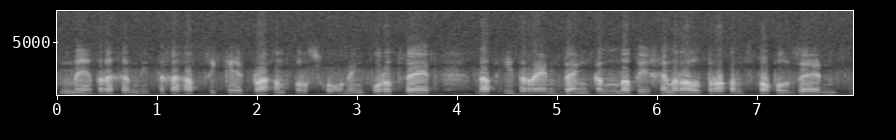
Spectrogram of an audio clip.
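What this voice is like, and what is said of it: Put-on foreign Asian accent, broken Dutch. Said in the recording (Dutch): “vreemd accent van Hatzike doen Amerikanen denken aan Europa. Zij als altijd Azië over het hoofd zien.”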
